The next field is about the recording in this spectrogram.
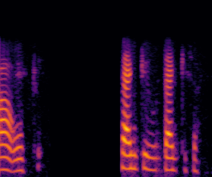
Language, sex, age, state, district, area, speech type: Tamil, female, 45-60, Tamil Nadu, Sivaganga, rural, conversation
